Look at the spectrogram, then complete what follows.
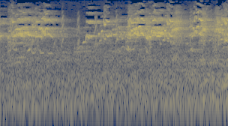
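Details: Morning flock of Rainbow Lorikeets socialising in the wild, keeping up a loud, unbroken stream of high, grating chatter and squeaks that swells and dips without a pause.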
